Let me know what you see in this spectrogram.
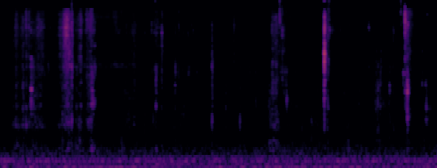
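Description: Close-up mouth sounds of chewing falafel and pita: wet smacking and crunching with many short clicks, over a steady low hum.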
